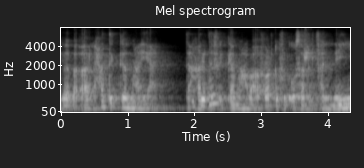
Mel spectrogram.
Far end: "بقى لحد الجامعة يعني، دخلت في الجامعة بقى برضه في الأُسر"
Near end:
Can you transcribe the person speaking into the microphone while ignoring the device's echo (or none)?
وكده،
